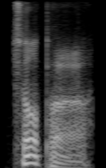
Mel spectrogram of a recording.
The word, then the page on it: topper: British English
